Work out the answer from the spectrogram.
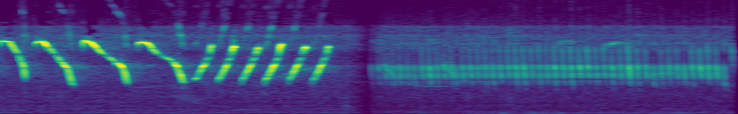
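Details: Canary song used to stimulate other canaries to sing: a series of high descending whistled sweeps speeding into a quick run of notes, then a steady rapid buzzing roll, over faint background rumble.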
